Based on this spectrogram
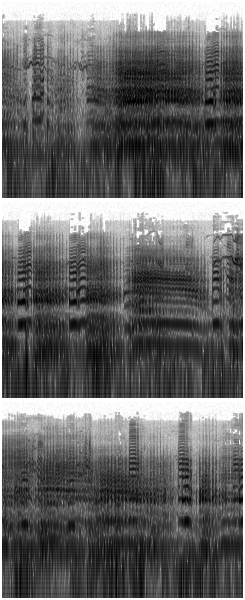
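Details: Gentoo penguin colony in the Falkland Islands during a mild afternoon, with adults caring for chicks two to three weeks old; loud rhythmic braying bursts rise above constant overlapping calls, swelling strongly near the second second.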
